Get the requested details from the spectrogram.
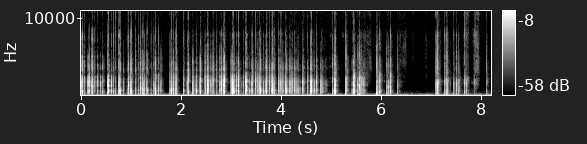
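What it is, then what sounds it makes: Plastic phone case. Long nails tap and scratch the printed back of a hand-sized smartphone in a black plastic case printed with "Hakuna Matata". The result is a dense run of quick, crisp plastic clicks mixed with scratchy rustling over a faint low hum.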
